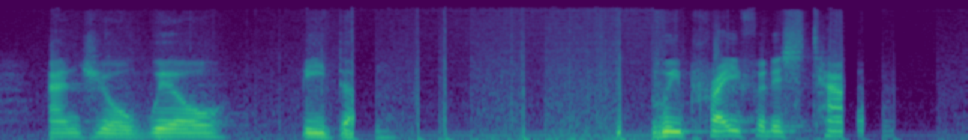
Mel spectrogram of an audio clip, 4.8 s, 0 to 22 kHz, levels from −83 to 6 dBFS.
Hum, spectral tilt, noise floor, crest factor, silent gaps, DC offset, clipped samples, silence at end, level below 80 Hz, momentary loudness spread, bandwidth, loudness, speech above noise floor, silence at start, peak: none; -6 dB/octave; -50 dBFS; 20 dB; none; under 0.1%; under 0.1%; 0.35 s; -46 dBFS; 21 LU; 17.5 kHz; -24 LUFS; 28 dB; 0.25 s; -6 dBFS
